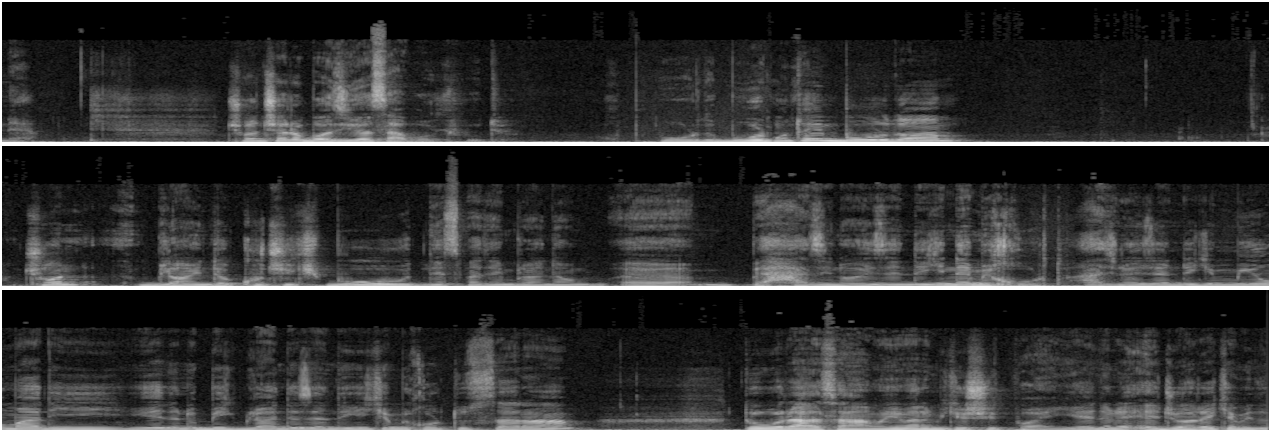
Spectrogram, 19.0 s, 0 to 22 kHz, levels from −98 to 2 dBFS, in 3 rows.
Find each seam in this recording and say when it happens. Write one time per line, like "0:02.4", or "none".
0:03.8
